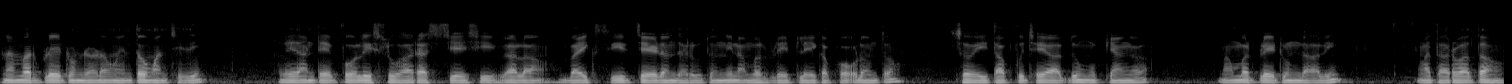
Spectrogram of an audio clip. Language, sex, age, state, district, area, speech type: Telugu, male, 18-30, Telangana, Nirmal, rural, spontaneous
